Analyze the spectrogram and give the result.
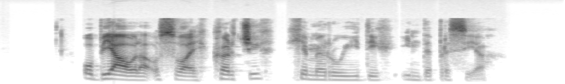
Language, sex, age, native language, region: Slovenian, male, 18-29, Slovenian, Central Slovenia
